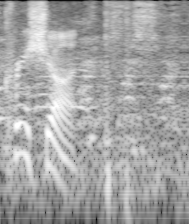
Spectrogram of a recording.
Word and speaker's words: Krishan: a Christian is I how you say it Krishan yeah Krishan doing he's tough touching him with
